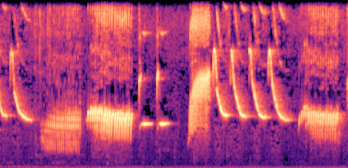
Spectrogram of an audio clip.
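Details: Canary singing a long, varied song used to prompt other canaries: buzzy nasal phrases mixed with short flat whistles, then a series of sharply descending whistled notes.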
